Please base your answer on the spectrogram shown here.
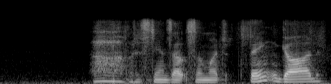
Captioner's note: sigh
